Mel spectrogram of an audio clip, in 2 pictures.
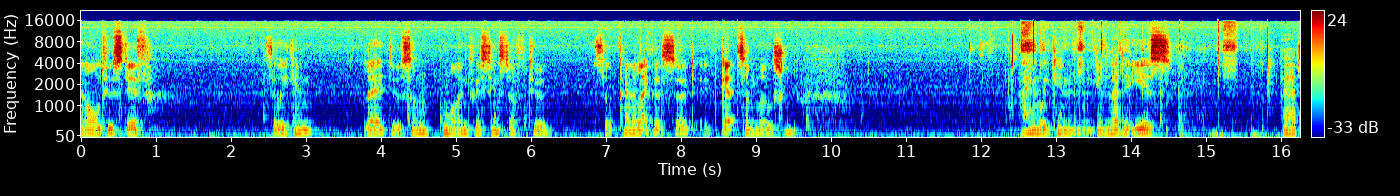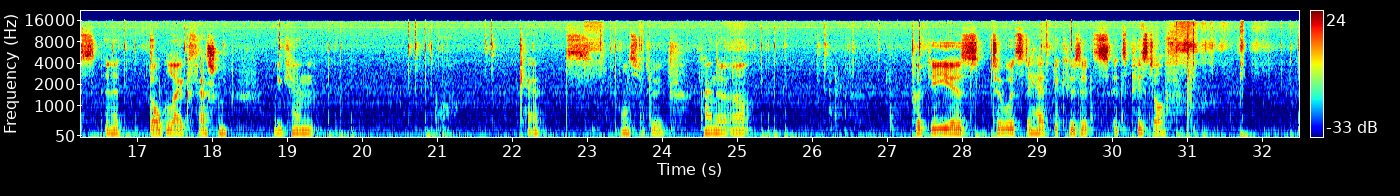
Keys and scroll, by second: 12.4 3, 15.6 typing, 18.0 typing, 19.5 typing, 20.8 typing, 22.1 typing, 25.4 typing, 28.1 typing, 30.8 3, 32.3 r.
